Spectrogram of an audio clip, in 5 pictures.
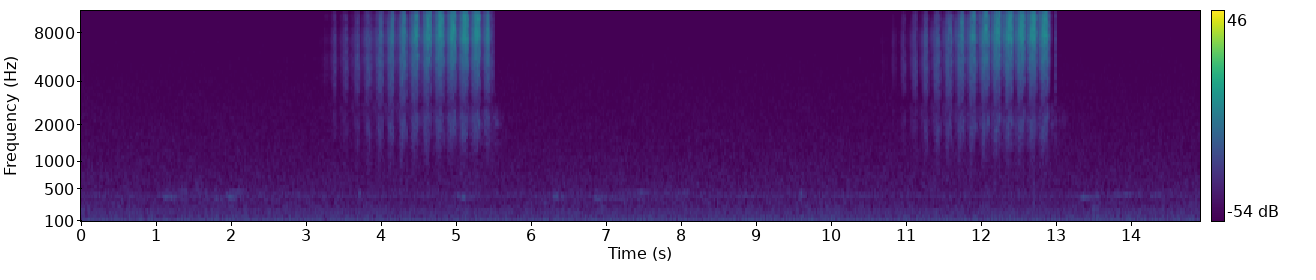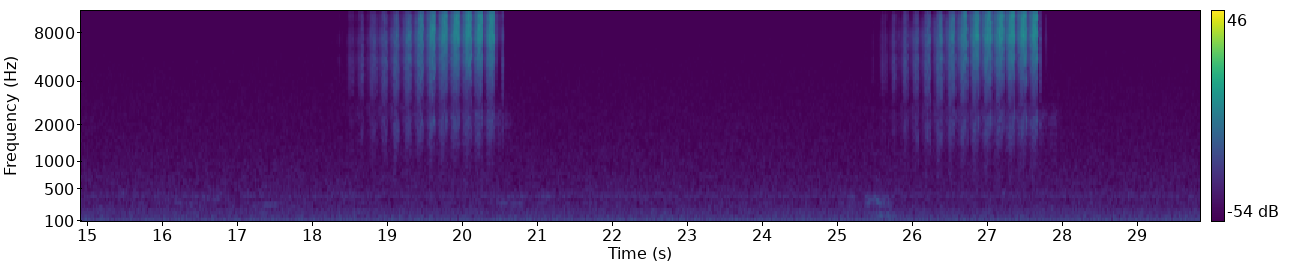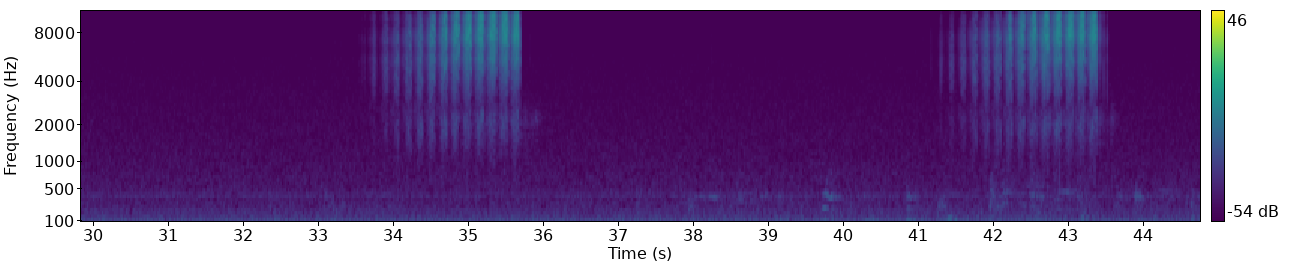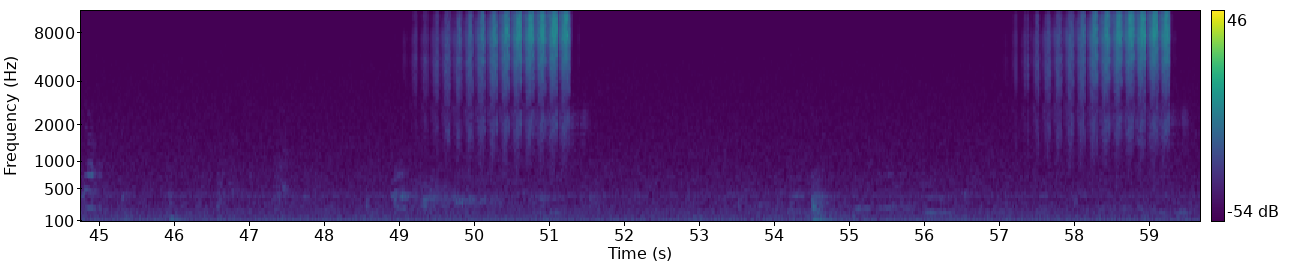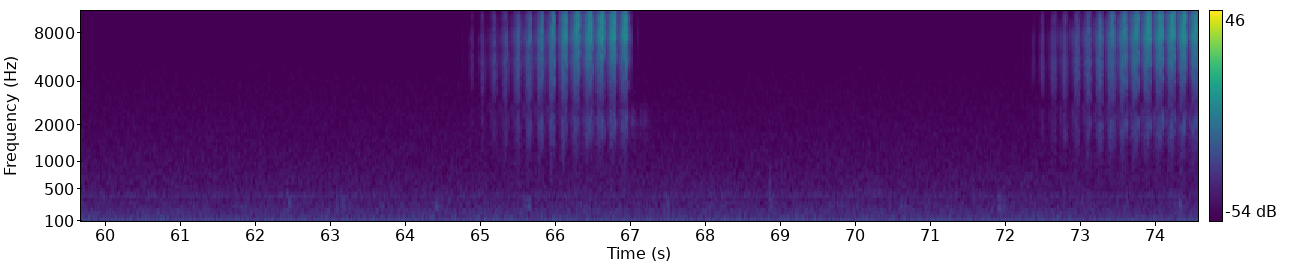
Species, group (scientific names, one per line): Pseudochorthippus parallelus
Orthoptera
